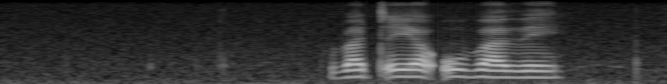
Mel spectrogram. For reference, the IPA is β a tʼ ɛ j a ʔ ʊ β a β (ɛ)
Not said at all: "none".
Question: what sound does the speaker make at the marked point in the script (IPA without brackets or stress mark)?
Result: ɛ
